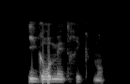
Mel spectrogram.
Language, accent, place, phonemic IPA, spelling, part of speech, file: French, France, Lyon, /i.ɡʁɔ.me.tʁik.mɑ̃/, hygrométriquement, adverb, LL-Q150 (fra)-hygrométriquement.wav
- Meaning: hygrometrically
